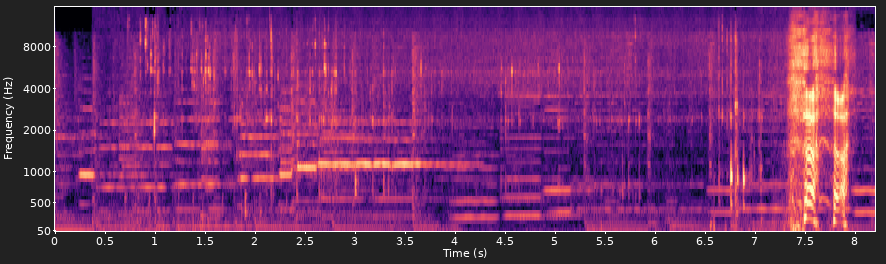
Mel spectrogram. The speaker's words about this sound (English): And as is tradition on the show, I'm going to pour it, and it's going to sound bad.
